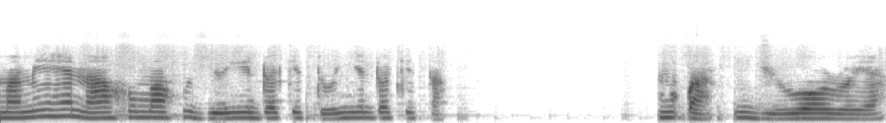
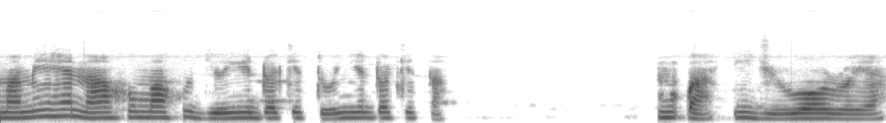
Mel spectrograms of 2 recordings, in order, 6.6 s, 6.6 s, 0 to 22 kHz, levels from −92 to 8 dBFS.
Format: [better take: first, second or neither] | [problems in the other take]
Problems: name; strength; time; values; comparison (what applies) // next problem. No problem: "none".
second | noise reduction (neural mask model RNNoise)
